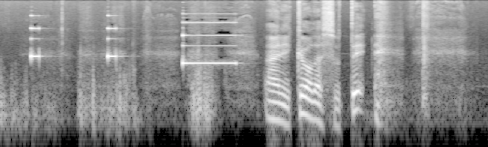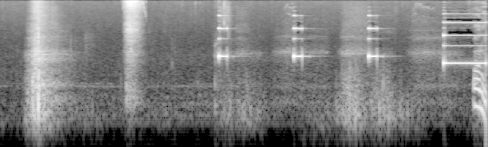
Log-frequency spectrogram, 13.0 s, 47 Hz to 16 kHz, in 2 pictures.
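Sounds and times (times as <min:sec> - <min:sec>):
heavy breaths into microphone: 0:00.2 - 0:02.5, 0:05.0 - 0:07.6, 0:09.6 - 0:12.5
short electronic timer beeps: 0:00.4 - 0:00.7, 0:01.5 - 0:01.7, 0:02.5 - 0:03.3, 0:09.4 - 0:09.7, 0:10.5 - 0:10.7, 0:11.4 - 0:11.8, 0:12.4 - 0:13.0.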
